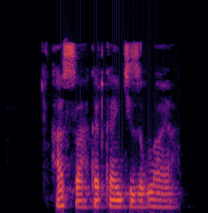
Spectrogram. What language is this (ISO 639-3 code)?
swa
